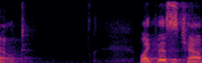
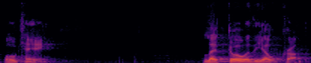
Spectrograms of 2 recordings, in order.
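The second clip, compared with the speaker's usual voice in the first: lower, softer, unhurried voice of God; God reassuring Jack on the cliff, calm and low; 5 semitones lower, 4 dB quieter than usual. Acted. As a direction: speak from above, serene. God speaks calmly to Jack.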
